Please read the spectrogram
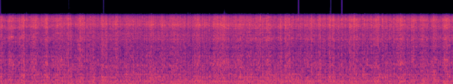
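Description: Sandblasting cabinet in use: the abrasive blast gives a steady, loud hiss over a low, even motor hum.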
